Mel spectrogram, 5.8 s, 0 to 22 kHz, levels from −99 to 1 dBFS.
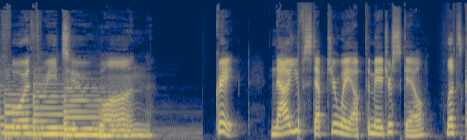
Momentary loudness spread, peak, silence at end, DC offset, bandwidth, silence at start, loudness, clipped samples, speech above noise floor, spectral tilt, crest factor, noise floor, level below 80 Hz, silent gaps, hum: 8 LU; 0 dBFS; 0.05 s; under 0.1%; 18 kHz; 0 s; -18 LUFS; under 0.1%; 33 dB; -5 dB/octave; 18 dB; -51 dBFS; -48 dBFS; none; none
